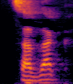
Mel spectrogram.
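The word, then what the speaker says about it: צדק: está hecho griego entonces la raíz del Antiguo se pronuncia sadc y en el hebreo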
